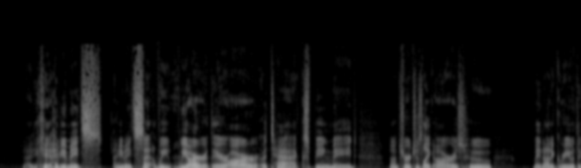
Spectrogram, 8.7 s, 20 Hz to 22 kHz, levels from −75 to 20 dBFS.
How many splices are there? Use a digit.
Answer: 0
